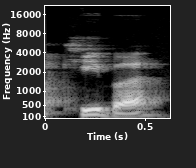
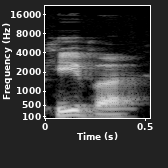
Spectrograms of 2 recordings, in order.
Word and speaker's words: Kiba: in the new one they changed the spelling and the pronunciation it's now Kiba instead of keifa but obviously the the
